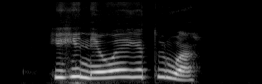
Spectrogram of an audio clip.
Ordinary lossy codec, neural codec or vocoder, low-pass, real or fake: none; autoencoder, 48 kHz, 128 numbers a frame, DAC-VAE, trained on Japanese speech; 19.8 kHz; fake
